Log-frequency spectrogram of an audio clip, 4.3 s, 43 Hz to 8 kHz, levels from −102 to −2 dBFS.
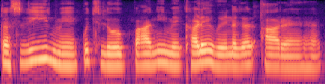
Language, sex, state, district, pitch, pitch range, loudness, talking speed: Hindi, male, Jharkhand, Garhwa, 145 Hz, 140-160 Hz, -18 LUFS, 165 wpm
